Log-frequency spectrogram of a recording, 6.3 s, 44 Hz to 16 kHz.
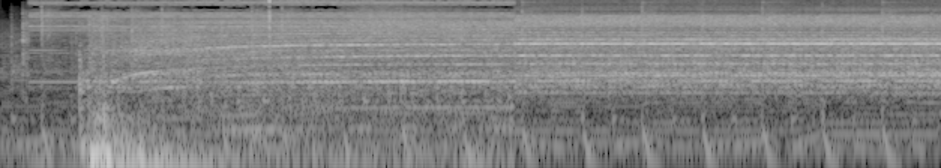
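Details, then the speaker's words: Piper Saratoga aircraft, newly overhauled engine, first crank in years with spark plugs out to build oil pressure: starter whine then even soft chuffs about three per second, no catches or scrapes; oil pressure rose to 36, normal healthy cranking. "So, we get the plugs out. I'm going to spin this thing over and make sure it gets some oil pressure."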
